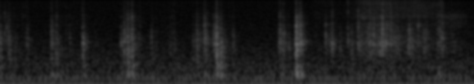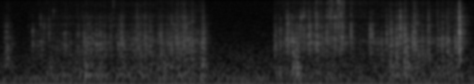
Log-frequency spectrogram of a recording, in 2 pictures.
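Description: Fingernails tap rapidly across the top of an unopened, plastic-wrapped sleeve of saltine crackers. Sharp, bright clicks mix with crinkly rustling from the wrapper, with denser bursts of tapping near the end. A steady low hum runs underneath throughout.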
